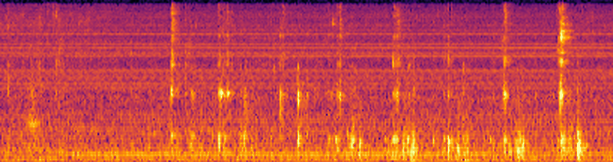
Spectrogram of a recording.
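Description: A young man gulps down a drink.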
